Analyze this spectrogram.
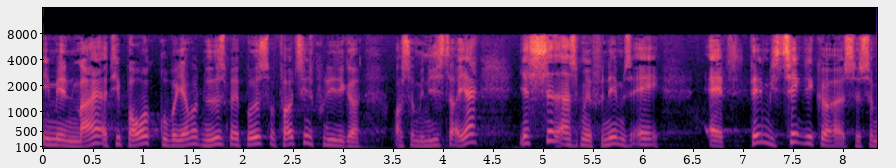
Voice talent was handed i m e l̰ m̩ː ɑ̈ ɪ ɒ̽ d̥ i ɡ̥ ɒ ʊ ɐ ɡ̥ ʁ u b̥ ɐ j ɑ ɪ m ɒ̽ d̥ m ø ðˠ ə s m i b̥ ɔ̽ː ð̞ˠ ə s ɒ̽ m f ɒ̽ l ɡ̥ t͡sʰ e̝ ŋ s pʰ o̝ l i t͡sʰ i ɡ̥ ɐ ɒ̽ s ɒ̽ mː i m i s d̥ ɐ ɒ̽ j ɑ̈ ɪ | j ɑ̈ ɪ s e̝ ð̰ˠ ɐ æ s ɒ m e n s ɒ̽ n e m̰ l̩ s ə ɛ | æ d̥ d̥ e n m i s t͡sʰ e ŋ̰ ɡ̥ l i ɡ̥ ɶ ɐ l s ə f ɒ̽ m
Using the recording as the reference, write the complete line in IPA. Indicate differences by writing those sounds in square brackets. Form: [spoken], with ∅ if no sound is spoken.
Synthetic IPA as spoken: i m e l̰ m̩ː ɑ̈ ɪ ɒ̽ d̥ i [b̥] ɒ ʊ ɐ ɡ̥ ʁ u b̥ ɐ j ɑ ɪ m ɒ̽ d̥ m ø ðˠ ə s m [e] b̥ ɔ̽ː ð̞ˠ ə s ɒ̽ m f ɒ̽ l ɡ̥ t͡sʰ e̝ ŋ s pʰ o̝ l i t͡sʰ i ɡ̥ ɐ ɒ̽ s ɒ̽ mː i [n] i s d̥ ɐ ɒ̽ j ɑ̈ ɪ | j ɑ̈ ɪ s e̝ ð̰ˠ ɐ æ s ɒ m e n [f] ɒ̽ n e m̰ l̩ s ə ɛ | æ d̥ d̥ e n m i s t͡sʰ e ŋ̰ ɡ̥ l i ɡ̥ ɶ ɐ l s ə [s] ɒ̽ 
